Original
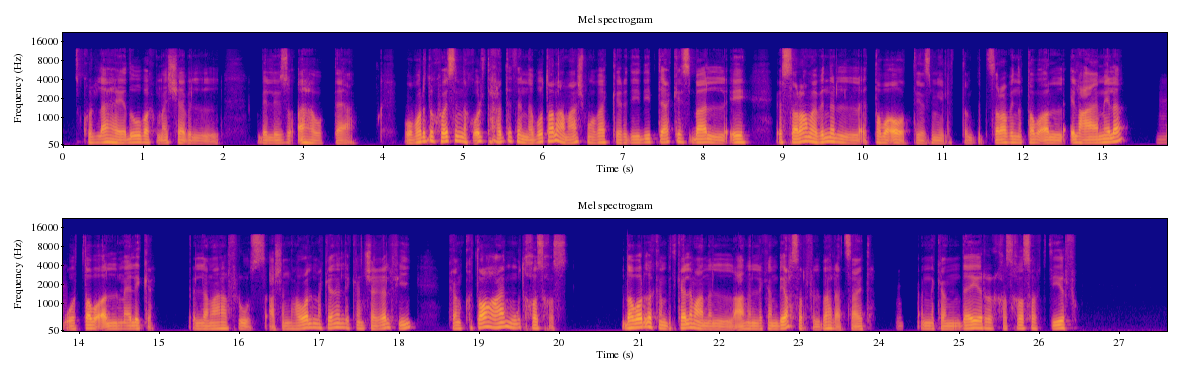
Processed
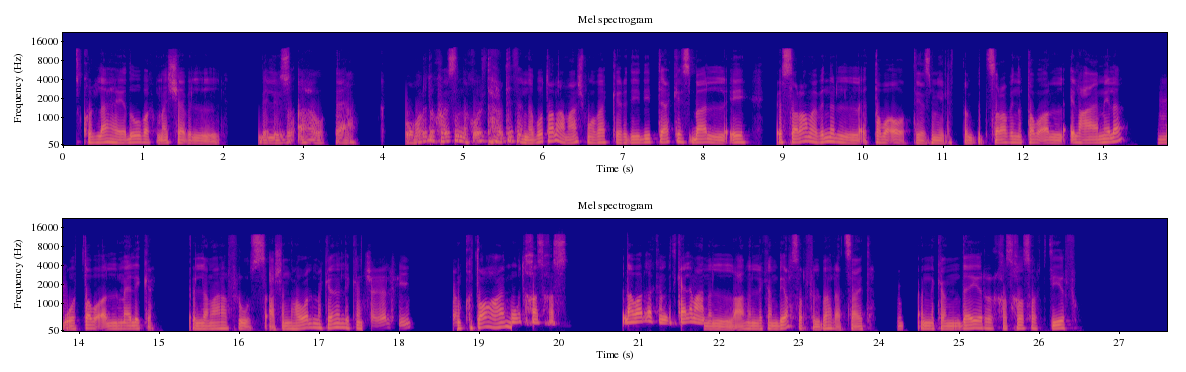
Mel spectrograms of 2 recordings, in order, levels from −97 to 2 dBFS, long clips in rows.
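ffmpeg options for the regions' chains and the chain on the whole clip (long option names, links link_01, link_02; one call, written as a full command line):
ffmpeg -i in.wav -filter_complex "[0:a]asettb=1/sr,asplit=3[link_01][link_02][link_03];[link_01]atrim=end=1.914[link_04];[link_02]atrim=start=1.91:end=5.77,asetpts=PTS-STARTPTS,afade=type=in:duration=0.004:curve=qsin,afade=type=out:start_time=3.856:duration=0.004:curve=qsin,acompressor=threshold=-29dB:ratio=5:attack=3.2:release=140:knee=1:detection=peak,flanger=delay=18:depth=7.7:speed=2.9[link_05];[link_03]atrim=start=5.766[link_06];[link_04][link_05]acrossfade=duration=0.004:curve1=hsin:curve2=qsin[link_07];[link_07][link_06]acrossfade=duration=0.004:curve1=qsin:curve2=hsin,asettb=1/sr,asplit=3[link_08][link_09][link_10];[link_08]atrim=end=17.534[link_11];[link_09]atrim=start=17.53:end=18.73,asetpts=PTS-STARTPTS,afade=type=in:duration=0.004:curve=qsin,afade=type=out:start_time=1.196:duration=0.004:curve=qsin,highpass=540,lowpass=2200,acompressor=threshold=-38dB:ratio=3:attack=3.2:release=140:knee=1:detection=peak[link_12];[link_10]atrim=start=18.726[link_13];[link_11][link_12]acrossfade=duration=0.004:curve1=hsin:curve2=qsin[link_14];[link_14][link_13]acrossfade=duration=0.004:curve1=qsin:curve2=hsin,asettb=1/sr,asplit=3[link_15][link_16][link_17];[link_15]atrim=end=19.404[link_18];[link_16]atrim=start=19.4:end=21.81,asetpts=PTS-STARTPTS,afade=type=in:duration=0.004:curve=qsin,afade=type=out:start_time=2.406:duration=0.004:curve=qsin,afreqshift=200,bandreject=frequency=1400:width=12,aphaser=in_gain=1:out_gain=1:delay=2.7:decay=0.28:speed=1.9:type=sinusoidal[link_19];[link_17]atrim=start=21.806[link_20];[link_18][link_19]acrossfade=duration=0.004:curve1=hsin:curve2=qsin[link_21];[link_21][link_20]acrossfade=duration=0.004:curve1=qsin:curve2=hsin,agate=range=-35dB:threshold=-47dB:ratio=16:detection=peak,highshelf=frequency=5000:gain=-6.5,acompressor=threshold=-33dB:ratio=6,volume=-1dB" out.wav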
